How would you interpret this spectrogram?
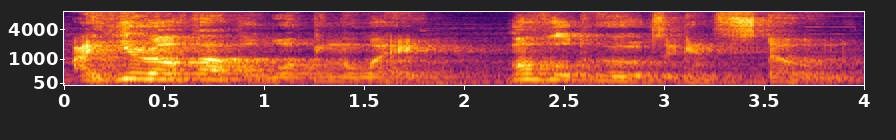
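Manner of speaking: plain reading voice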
